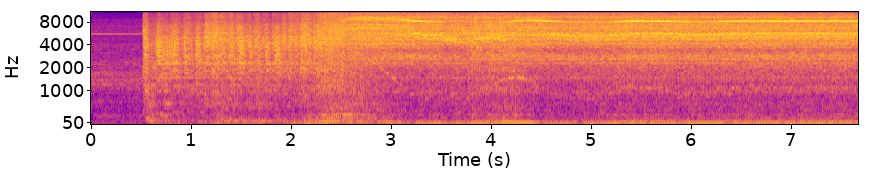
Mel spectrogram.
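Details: '57 with reinstalled FiTech fuel injection, started after remounting and tightening the alternator and reconnecting the battery: quick crank, catches within a second, then a smooth, steady, even idle, charging about 14.2 V. Normal start and idle.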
